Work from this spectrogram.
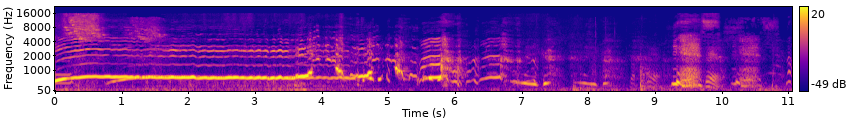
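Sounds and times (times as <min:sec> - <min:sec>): woman squealing: 0:00.0 - 0:05.6.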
